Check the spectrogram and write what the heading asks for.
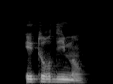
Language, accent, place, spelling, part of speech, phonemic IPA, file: French, France, Lyon, étourdiment, adverb, /e.tuʁ.di.mɑ̃/, LL-Q150 (fra)-étourdiment.wav
- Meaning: thoughtlessly, carelessly, foolishly, rashly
